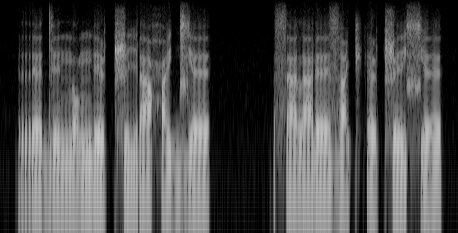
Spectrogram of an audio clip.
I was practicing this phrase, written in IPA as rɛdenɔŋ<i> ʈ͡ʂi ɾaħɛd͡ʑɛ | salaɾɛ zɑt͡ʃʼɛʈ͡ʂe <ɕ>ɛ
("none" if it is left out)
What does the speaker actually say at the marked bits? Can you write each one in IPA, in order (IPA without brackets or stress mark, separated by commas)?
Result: e, ɕ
